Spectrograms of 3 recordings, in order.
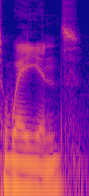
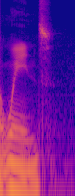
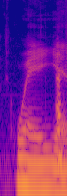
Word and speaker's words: Wayans: It's the way the relationship between Bruce Willis's character and Damon Wayans. It just seems so weird and unrealistic. – Wayans. It's Wayans. – Wayans? – Damon Wayans. It's not Wayans. Wayans.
